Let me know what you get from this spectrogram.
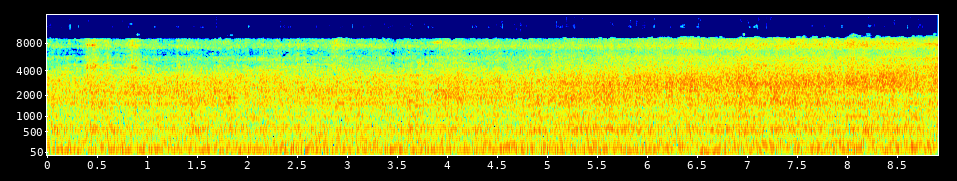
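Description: Passenger coaches of an express train passing close by at speed: a loud, steady rumble of wheels on the rails.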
